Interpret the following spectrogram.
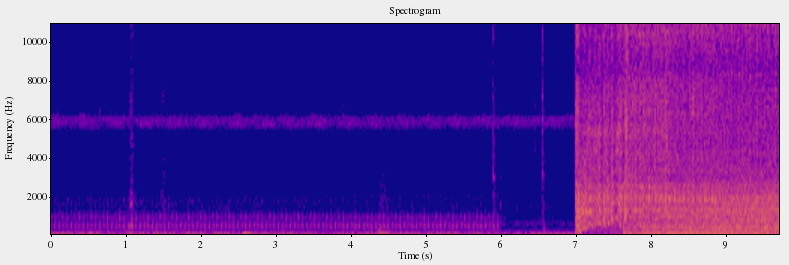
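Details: Onan Marquis Gold 5500 generator after carburetor cleaning and adjustment (mixture now about three turns off the seat, previously surging and needing choke) catches and settles into a steady, even drone with no hunting or surging; normal running.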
